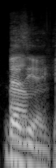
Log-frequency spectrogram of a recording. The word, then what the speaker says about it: Bezier: I think it's Bezier curves. Is that how you say it? – Bezier, yep.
